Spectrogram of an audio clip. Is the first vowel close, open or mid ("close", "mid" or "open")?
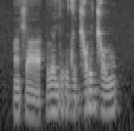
open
